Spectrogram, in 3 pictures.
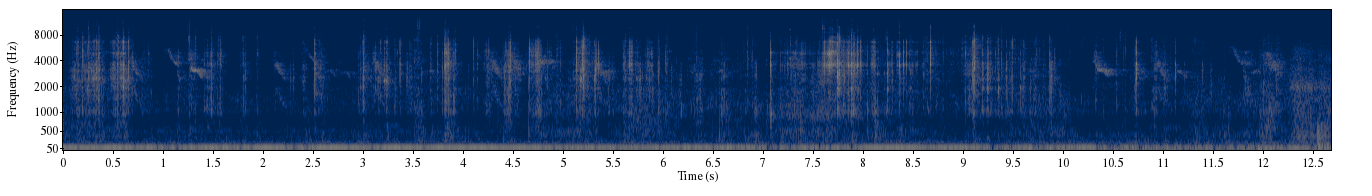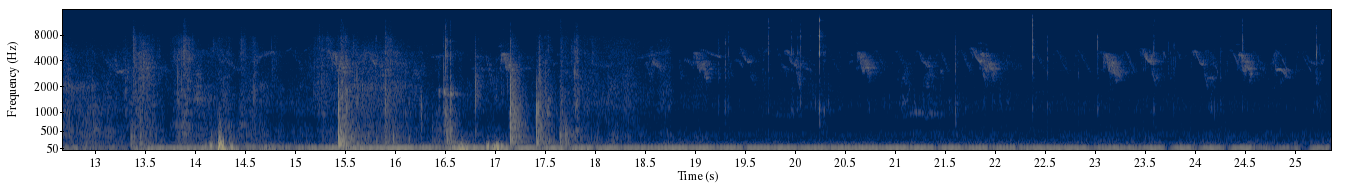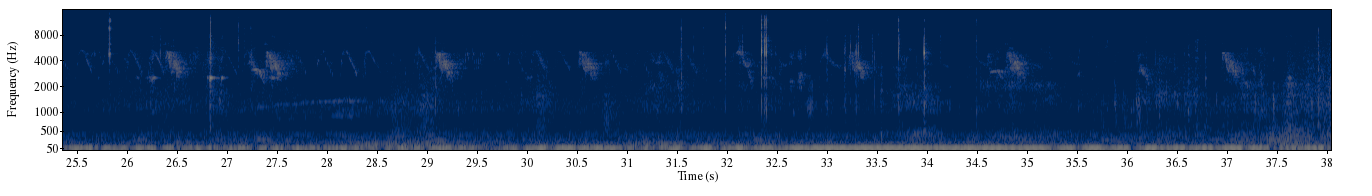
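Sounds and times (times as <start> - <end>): metal parts clicking: 0.0 - 12.0, 18.9 - 29.6, 30.5 - 38.0
small birds chirping: 0.0 - 38.0.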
